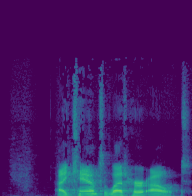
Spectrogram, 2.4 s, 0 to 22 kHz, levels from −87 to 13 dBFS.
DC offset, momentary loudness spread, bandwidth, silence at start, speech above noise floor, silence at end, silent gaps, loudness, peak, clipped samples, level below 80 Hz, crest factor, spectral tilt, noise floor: under 0.1%; 5 LU; 15 kHz; 0.7 s; 40 dB; 0.05 s; none; -18 LUFS; 0 dBFS; under 0.1%; -58 dBFS; 18 dB; -5 dB/octave; -58 dBFS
